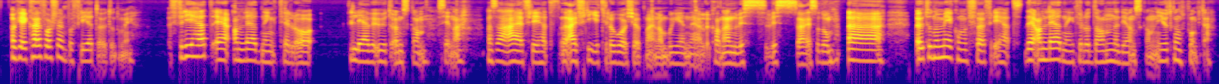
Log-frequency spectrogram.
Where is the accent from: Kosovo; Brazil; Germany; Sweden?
Germany; moved away; jeg vokste opp i Tyskland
